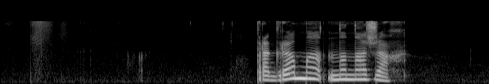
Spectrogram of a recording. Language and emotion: Russian, neutral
